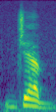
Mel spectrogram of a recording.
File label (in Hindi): "jaba", Hindi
